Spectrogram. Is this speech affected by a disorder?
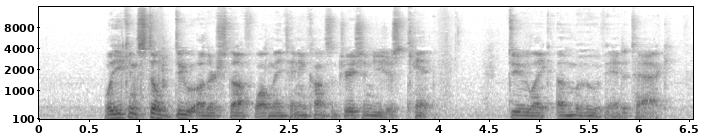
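No.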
